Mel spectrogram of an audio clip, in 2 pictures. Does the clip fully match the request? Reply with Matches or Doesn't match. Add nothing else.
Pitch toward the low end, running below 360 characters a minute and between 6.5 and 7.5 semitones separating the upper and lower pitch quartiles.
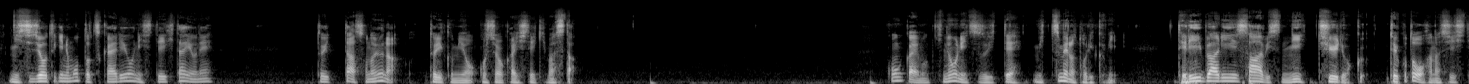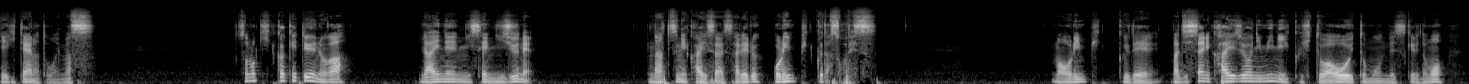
Doesn't match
